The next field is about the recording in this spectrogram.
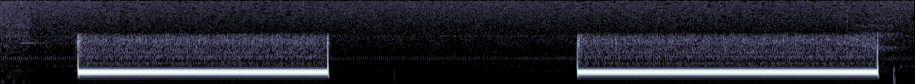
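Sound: telephone ringing tone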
